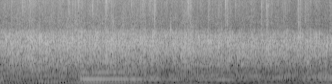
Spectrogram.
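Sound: audience applauding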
